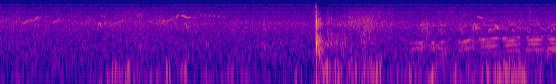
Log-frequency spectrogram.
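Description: A single sharp crack of a cricket bat striking the ball, about two seconds in. A brief shouted call follows near the end.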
